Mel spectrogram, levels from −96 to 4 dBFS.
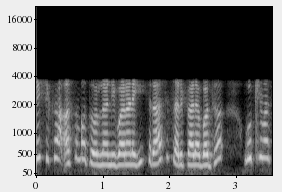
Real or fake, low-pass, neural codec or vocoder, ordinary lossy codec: fake; 3.6 kHz; codec, 16 kHz, about 1 kbps, DyCAST, with the encoder's durations; none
